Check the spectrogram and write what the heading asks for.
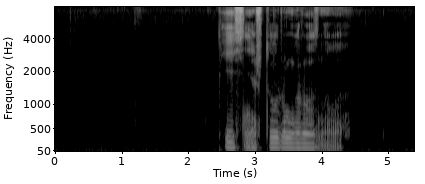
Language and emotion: Russian, sad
